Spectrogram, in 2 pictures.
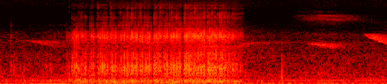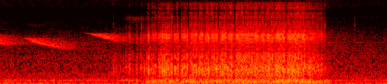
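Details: Sleeping house cats Tadeu and Roger snore in unison early one morning; two drawn-out, hoarse, noisy breaths over a second long each, separated by a quiet pause filled with faint bird chirps.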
